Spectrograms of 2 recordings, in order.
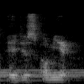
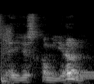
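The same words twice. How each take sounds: First: The stress is on the second-to-last syllable. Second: The stress is on the last syllable. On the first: The speaker calls it right. "sino decimos" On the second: The speaker calls it wrong. "le ponemos tilde en on"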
